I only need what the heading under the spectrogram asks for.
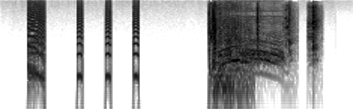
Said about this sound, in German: ganz kurzes Soundsample, aber das verdeutlicht auch nochmal sehr gut den Unterschied zwischen der PC-Speaker-Technik und dann der Soundblaster. Das Geräusch, was wir da hören, das kennt wohl jeder, der dieses Spiel kennt, das ist die Super Shotgun.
